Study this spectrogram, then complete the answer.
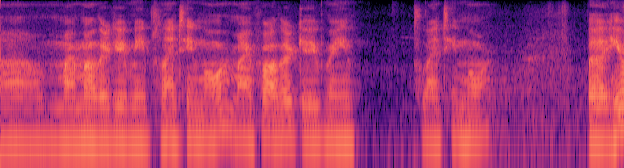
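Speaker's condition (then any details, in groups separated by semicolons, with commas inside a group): Multiple sclerosis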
